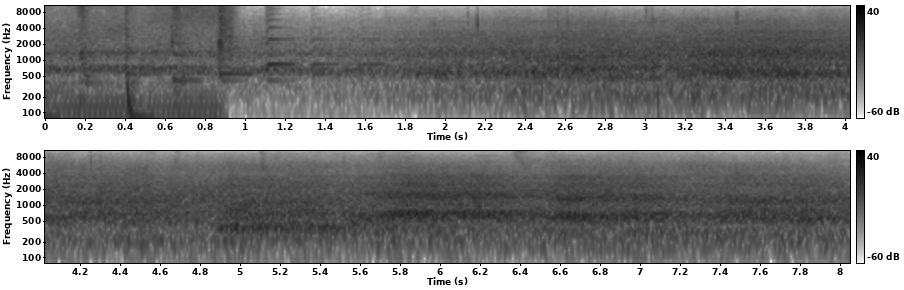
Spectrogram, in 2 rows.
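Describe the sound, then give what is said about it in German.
A large crowd of 1. FC Köln fans chants together in the Südkurve stand after the final whistle of a match against Leipzig, a dense, steady roar of massed voices rising and falling in pitch for several seconds after a brief loud burst at the start. “Ja, schön gesungen, oder? Von der Südkurve.”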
